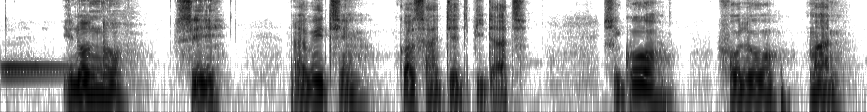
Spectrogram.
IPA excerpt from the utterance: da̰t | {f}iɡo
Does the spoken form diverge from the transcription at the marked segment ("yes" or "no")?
yes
